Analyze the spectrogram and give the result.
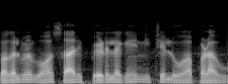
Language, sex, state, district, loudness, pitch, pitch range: Hindi, male, Haryana, Charkhi Dadri, -20 LUFS, 105 Hz, 100-110 Hz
